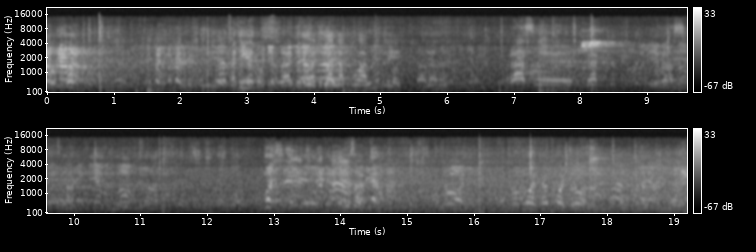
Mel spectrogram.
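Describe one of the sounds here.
Men shout to each other across an outdoor pitch.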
